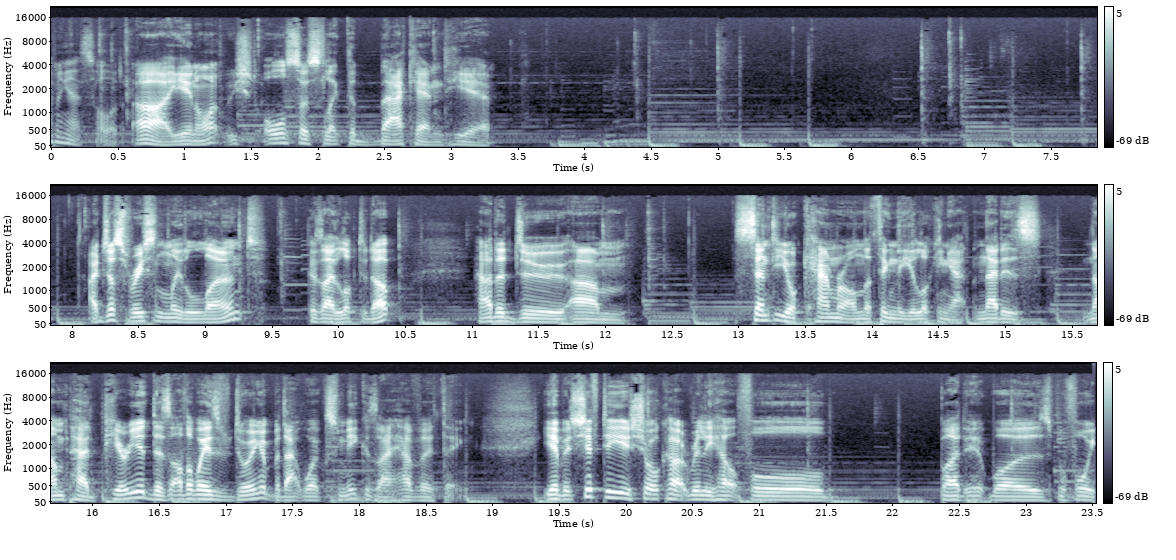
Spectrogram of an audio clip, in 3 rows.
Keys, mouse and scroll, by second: 5.7 click, 6.7 KP_Decimal, 7.6-8.9 middle drag, 8.9 alt+click, 9.2-9.6 alt+scroll down 3, 9.6-11.4 shift+middle drag, 11.4 click, 12.3 Tab, 12.9-23.5 middle drag.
